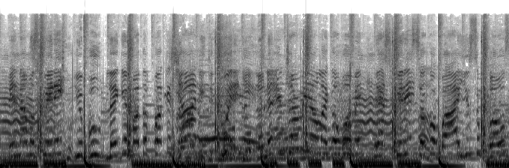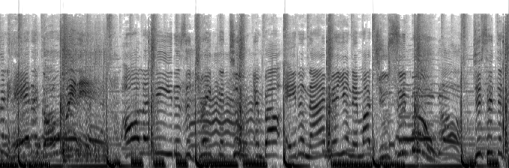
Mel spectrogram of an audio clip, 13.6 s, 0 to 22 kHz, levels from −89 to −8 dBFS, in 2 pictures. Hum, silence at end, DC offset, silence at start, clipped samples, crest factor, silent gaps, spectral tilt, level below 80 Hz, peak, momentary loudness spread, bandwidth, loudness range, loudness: none; 0 s; under 0.1%; 0 s; under 0.1%; 10 dB; none; -5.5 dB/octave; -14 dBFS; 0 dBFS; 3 LU; 16 kHz; 1 LU; -11 LUFS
